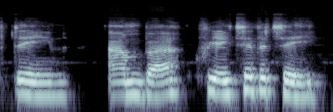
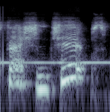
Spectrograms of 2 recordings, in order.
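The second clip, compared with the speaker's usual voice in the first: fish and chips with the Kiwi i, fish close to fesh, pitched higher; Kiwi accent; 11 semitones higher than usual. Shown as a demonstration. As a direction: say fish and chips the New Zealand way. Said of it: "one's Kiwi".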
